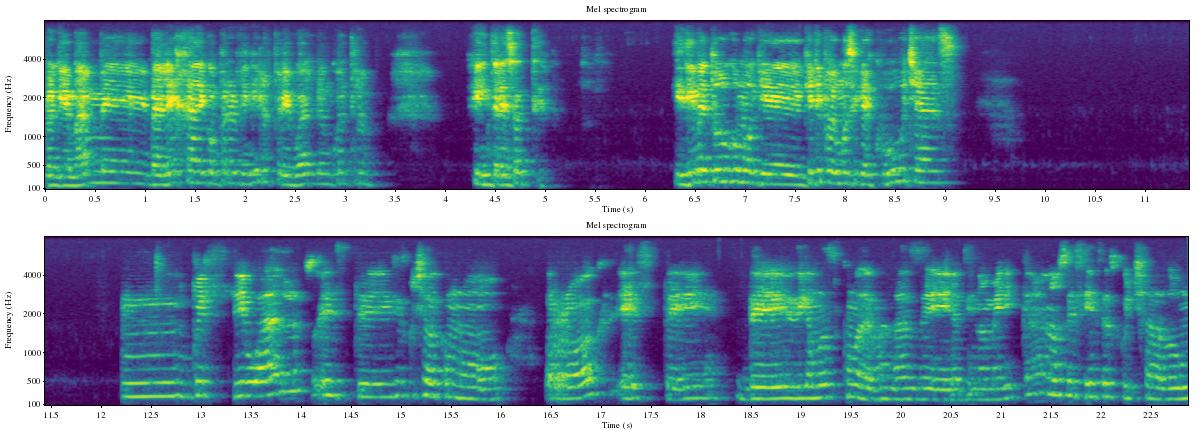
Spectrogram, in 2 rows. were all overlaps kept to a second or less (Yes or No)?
Yes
